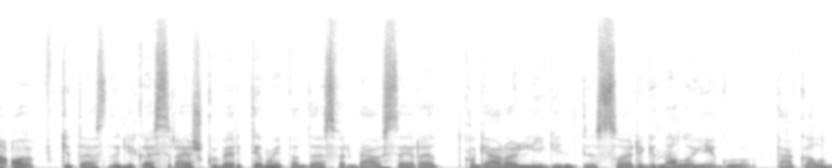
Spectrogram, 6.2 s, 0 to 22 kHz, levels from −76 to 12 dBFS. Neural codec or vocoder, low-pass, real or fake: none; 19.8 kHz; real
